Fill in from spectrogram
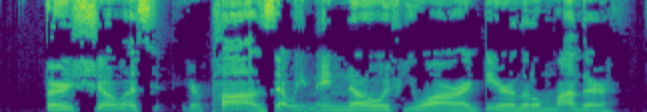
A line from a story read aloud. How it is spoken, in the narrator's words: The little kids cried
